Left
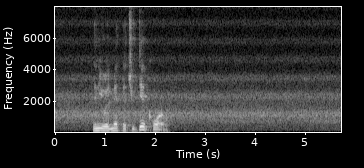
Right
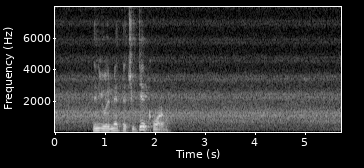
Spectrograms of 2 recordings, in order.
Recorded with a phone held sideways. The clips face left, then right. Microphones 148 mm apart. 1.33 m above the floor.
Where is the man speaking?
10° left (ahead or behind), 1.2 m.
